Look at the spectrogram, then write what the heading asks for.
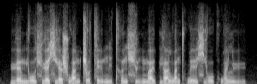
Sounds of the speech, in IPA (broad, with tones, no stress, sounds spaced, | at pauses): ɥ ɛ˥˩ m j o˥ ʊ̯ ɕ ɥ ɛ˥ ɕ j ɛ˧˥ ʂ w a̰˨˩ n ʈ͡ʂ ɤ˥˩ t͡s ḛ˨˩ ɪ̯ m i˧˥ t̪ʰ ə˥˩ n ɕ y̰˨˩ n m a˥˩ ɪ̯ p j ä˧˥ l w a˧ n t̪ʰ w e˥˩ ɪ̯ ɕ j o˧˥ ʊ̯ kʰ w a˧ ɪ̯ l y̰˨˩˦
